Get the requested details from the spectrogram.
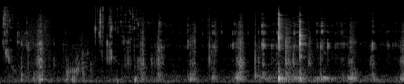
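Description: Chopsticks tap against a ceramic bowl.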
